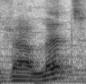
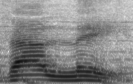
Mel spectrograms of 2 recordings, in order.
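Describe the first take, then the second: First: The final T is clearly pronounced. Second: The final T is silent. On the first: The speaker calls it wrong. "Many students would pronounce this as valet" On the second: The speaker calls it right. "American English, we say the word valet"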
